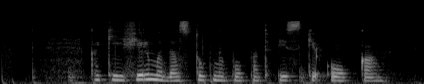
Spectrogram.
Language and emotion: Russian, neutral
